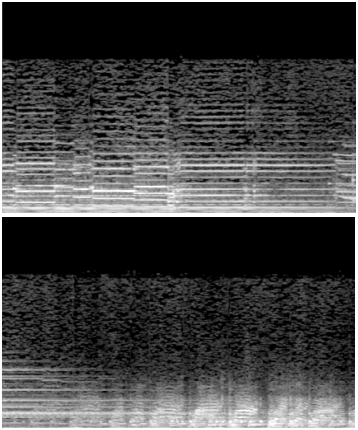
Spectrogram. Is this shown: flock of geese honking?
yes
